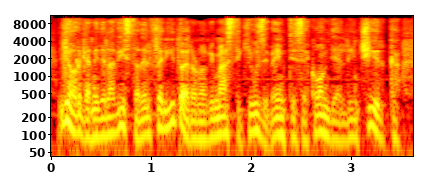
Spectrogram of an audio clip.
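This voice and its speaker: Deep, expressive male audiobook reader. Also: rapid-fire. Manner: expressive, lively storytelling. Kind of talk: audiobook narration.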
